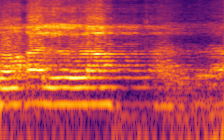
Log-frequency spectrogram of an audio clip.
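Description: A man's voice chanting a long held note in a devotional Islamic zikr, the drawn-out repetition of 'Allah'. The note drops away about a second in.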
